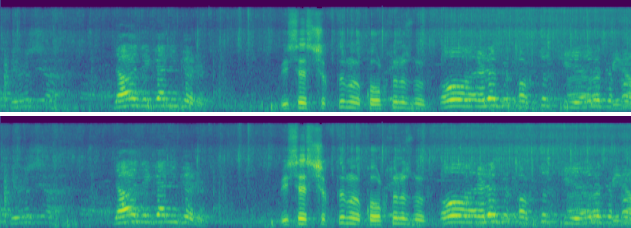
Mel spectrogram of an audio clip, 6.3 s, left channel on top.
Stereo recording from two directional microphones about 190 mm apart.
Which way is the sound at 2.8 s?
10° left (ahead or behind).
